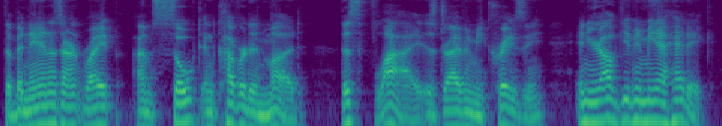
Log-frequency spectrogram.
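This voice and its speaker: A man's voice: fairly low pitch, animated, moderate pace, voice pushed up, natural voice. Grumpy, exasperated monkey acted by a man. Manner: complaining, snappy, sighing. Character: grumpy, sulking, exasperated male monkey Jim. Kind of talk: children's storybook character voice.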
